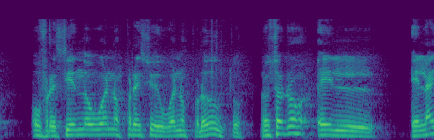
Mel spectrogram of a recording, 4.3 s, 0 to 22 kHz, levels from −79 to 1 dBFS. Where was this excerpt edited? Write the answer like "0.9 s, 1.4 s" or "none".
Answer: 2.5 s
